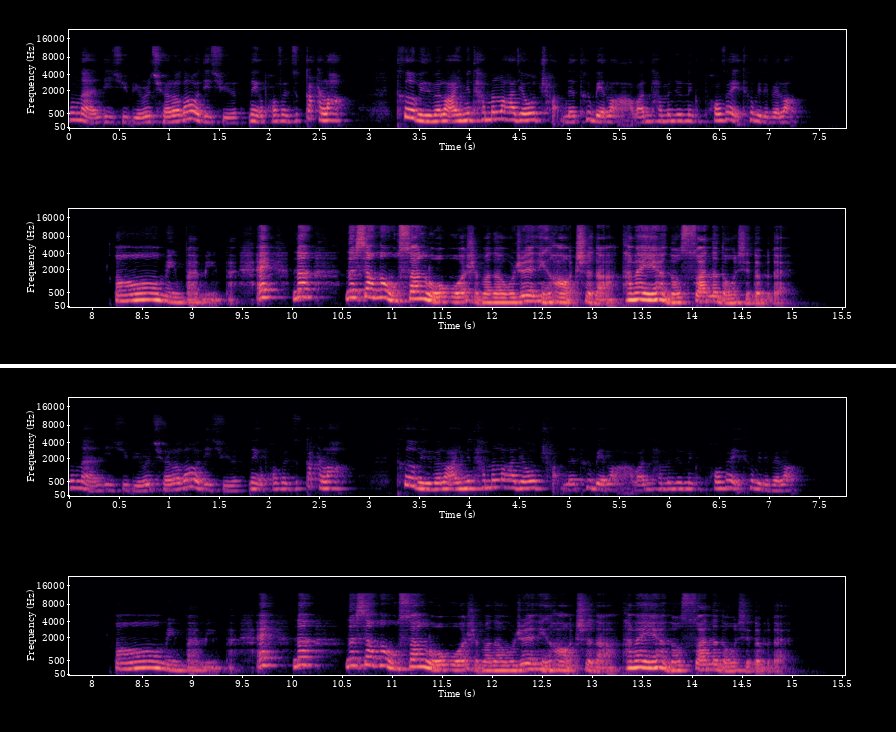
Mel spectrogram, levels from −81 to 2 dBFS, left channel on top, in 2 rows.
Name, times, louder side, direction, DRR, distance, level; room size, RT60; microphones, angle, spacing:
voice 1, 0.0-2.8 3.3-7.3, left 3 dB, 85° left, 0.7 m, -28 dB
voice 2, 8.2-14.9, left 3 dB, 35° left, 0.6 m, -23 dB
13.0 x 7.9 x 2.3 m
head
